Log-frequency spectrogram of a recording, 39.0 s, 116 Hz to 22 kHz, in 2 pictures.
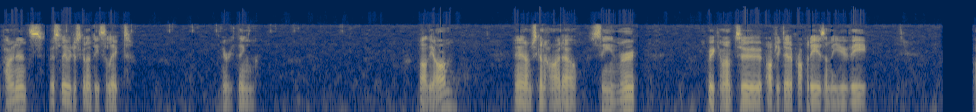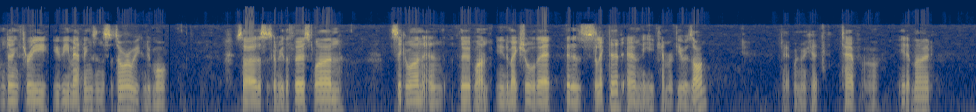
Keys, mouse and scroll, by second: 1.3 click, 1.9 click, 2.6 click, 3.4 click, 3.8 click, 4.3 click, 5.0 click, 5.4 click, 5.9 click, 6.8 click, 10.8 click, 11.2 click, 17.7-19.1 scroll down 1, 19.1 click, 22.8 click, 23.1 click, 25.3 click, 26.5 click, 30.8 click, 32.5 click, 35.9 Tab.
